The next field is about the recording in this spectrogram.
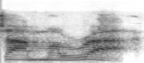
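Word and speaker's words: שָׁמְרָה: The perfect forms for she guarded and they guarded have 3 syllables. 3 syllables. It's pronounced shamara, shamara, and it's pronounced shamaru, shamaru.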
